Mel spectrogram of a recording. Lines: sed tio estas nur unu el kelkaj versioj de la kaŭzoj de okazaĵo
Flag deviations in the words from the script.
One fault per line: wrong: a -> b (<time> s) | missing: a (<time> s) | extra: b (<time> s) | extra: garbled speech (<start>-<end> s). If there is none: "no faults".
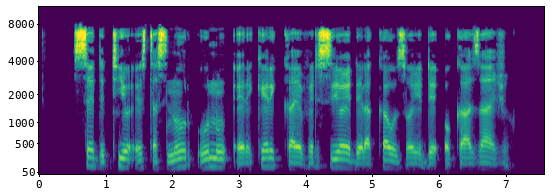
no faults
